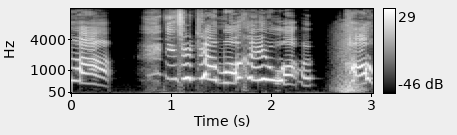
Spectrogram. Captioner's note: scoffs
